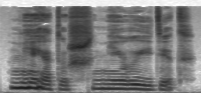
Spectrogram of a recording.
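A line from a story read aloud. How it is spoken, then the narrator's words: Man's wry snort. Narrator (Russian): хмыкнул этот невыносимый мужчина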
